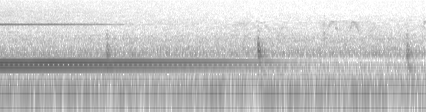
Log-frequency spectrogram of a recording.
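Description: Two-note ding-dong doorbell chime ringing out, its two tones fading away over about a second and a half.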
